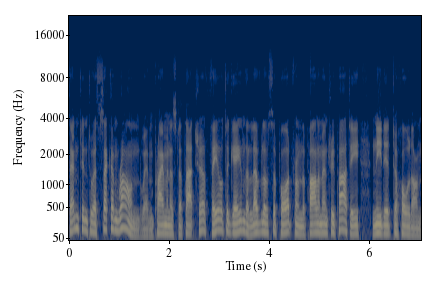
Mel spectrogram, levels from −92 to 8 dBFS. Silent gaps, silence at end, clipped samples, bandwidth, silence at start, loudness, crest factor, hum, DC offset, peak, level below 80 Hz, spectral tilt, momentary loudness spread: none; 0 s; under 0.1%; 11 kHz; 0 s; -36 LUFS; 20 dB; none; under 0.1%; -16 dBFS; -62 dBFS; -7.5 dB/octave; 4 LU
